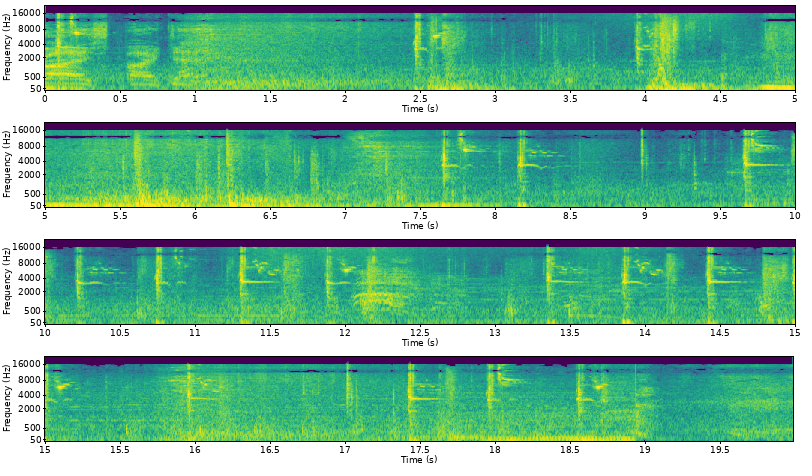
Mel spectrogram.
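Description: A bow twangs as arrows are loosed, one after another.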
